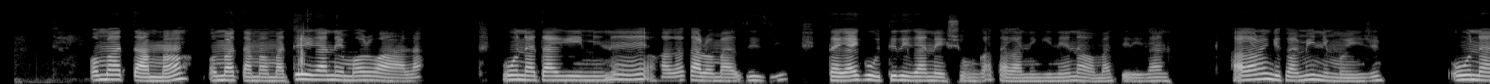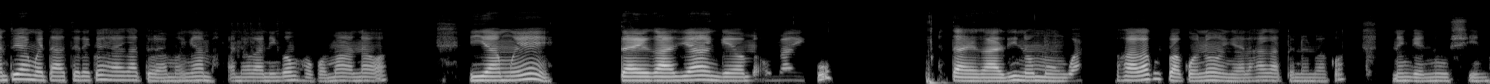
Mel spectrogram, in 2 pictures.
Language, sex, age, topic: Oshiwambo, female, 18-24, agriculture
